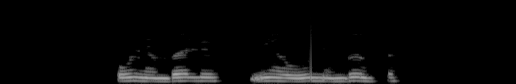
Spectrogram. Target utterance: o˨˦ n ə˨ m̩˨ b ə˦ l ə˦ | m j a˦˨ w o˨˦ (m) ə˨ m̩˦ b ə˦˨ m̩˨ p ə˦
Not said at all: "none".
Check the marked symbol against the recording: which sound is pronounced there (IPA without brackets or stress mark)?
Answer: n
